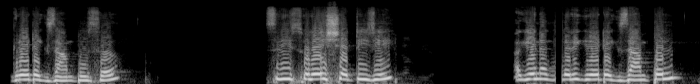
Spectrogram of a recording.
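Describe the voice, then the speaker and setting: A woman with an Indian accent speaks at a fairly slow pace and fairly high pitch, with ordinary pitch variation. Her loudness is very even, and she takes long, frequent pauses. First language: Tulu. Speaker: school principal, guest speaker. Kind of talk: formal speech. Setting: stage with audience. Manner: formal.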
